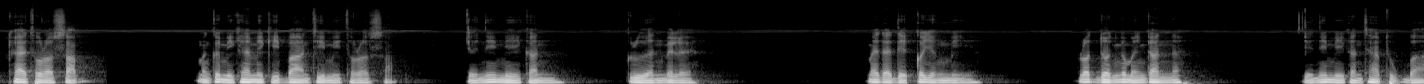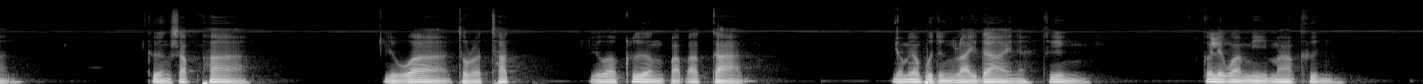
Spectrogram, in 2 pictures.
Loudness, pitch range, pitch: -15 LUFS, 95-130 Hz, 105 Hz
